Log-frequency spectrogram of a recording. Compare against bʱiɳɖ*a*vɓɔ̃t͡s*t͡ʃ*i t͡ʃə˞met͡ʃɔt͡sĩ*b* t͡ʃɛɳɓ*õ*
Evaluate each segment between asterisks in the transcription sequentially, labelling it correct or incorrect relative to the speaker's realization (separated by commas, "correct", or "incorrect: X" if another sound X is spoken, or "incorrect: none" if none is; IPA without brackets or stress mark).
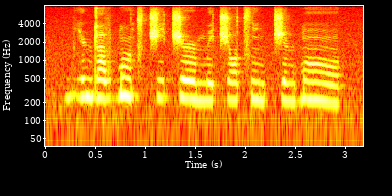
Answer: correct, correct, correct, correct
